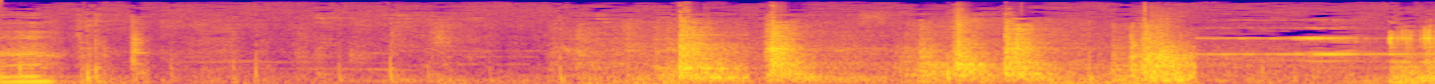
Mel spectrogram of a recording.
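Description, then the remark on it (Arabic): A heavy door opens with a series of loud wooden clunks and scraping bursts, rattling for a couple of seconds before settling into quiet room tone. “يا إلهي، الخليفة، انهض، افتح الباب.”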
